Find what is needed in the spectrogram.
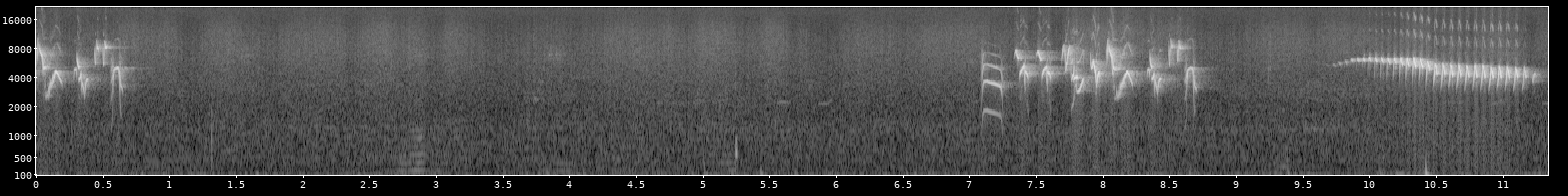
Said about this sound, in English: Also, I believe it likes sparrow singing.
